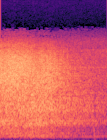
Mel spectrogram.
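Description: Gunshot in a radio drama, a single loud, close blast that starts abruptly and decays into a long noisy tail over more than a second.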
